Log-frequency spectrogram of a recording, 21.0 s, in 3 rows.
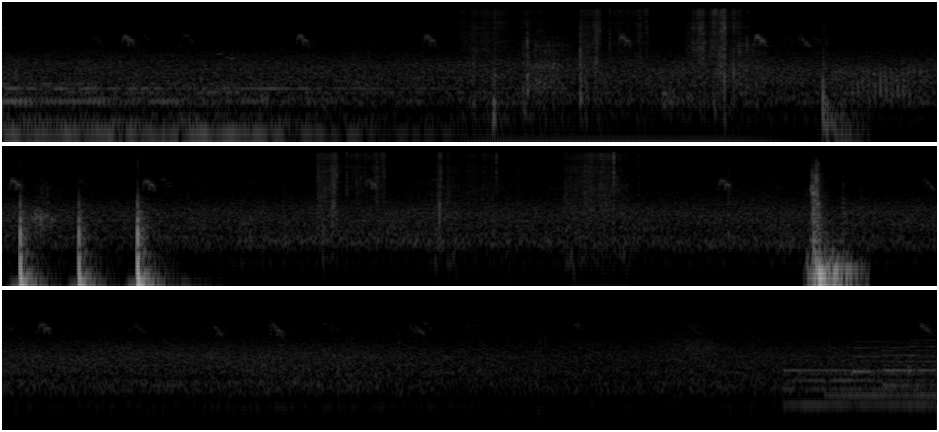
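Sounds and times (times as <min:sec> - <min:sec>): soft music notes: 0:00.0 - 0:05.6, 0:19.9 - 0:21.0
door thudding open: 0:13.1 - 0:13.5.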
